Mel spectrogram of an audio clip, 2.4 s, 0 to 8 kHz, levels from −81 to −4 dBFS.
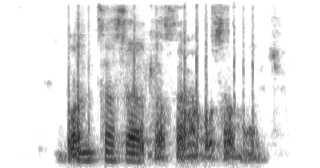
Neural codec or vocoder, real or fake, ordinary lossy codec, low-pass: vocoder, 22.05 kHz, 80 mel bands, HiFi-GAN; fake; AAC, 32 kbps; 7.2 kHz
